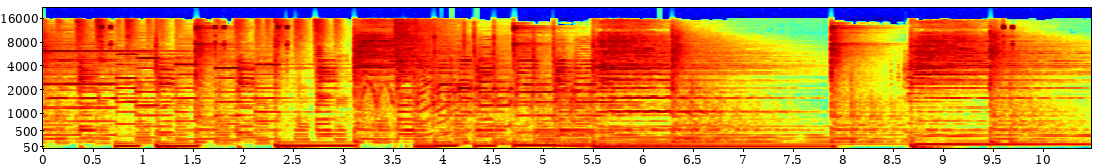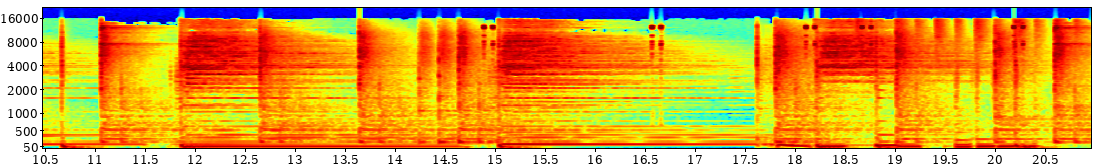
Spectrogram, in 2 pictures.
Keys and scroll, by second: 12.0 Return.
